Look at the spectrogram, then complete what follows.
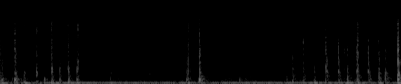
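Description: Typing on a computer keyboard: a quick run of keystrokes at the start, a single key about two seconds in, and another run near the end finishing with a louder press, over a faint low hum.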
